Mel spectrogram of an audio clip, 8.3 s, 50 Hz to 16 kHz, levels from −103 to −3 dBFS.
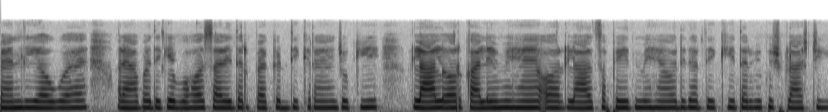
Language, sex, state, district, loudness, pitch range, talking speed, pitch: Hindi, female, Chhattisgarh, Sukma, -16 LUFS, 210-215 Hz, 255 wpm, 215 Hz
